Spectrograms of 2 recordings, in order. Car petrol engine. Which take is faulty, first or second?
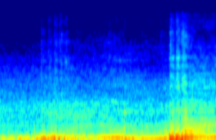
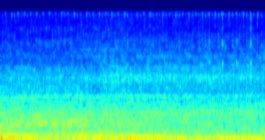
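first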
